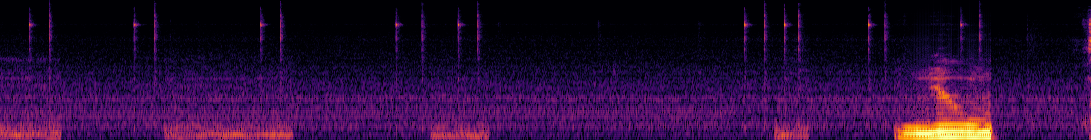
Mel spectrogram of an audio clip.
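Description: Sharp clicks on a computer, in small clusters a second or two apart, as a paused video is stepped through frame by frame; faint muffled voice murmurs come in between. Near the end a person's voice holds one louder sound for about a second.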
